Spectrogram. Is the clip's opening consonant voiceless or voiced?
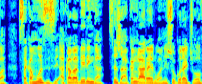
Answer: voiceless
